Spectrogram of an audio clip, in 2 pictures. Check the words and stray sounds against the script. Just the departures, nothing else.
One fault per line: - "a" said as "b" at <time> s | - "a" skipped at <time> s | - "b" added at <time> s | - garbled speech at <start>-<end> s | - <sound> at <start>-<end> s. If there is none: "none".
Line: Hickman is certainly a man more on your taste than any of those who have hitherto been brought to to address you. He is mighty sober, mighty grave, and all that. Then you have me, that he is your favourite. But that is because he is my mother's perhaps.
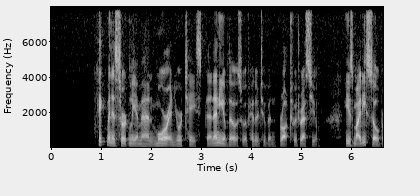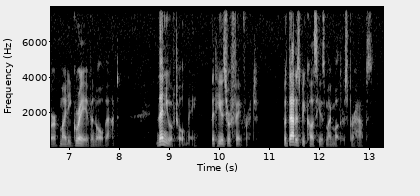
- "on" said as "in" at 2.3 s
- "to" skipped at 4.9 s
- "told" added at 9.1 s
